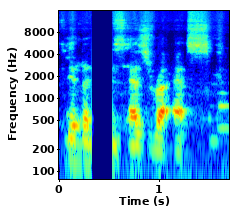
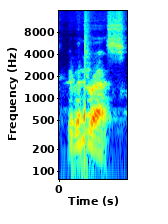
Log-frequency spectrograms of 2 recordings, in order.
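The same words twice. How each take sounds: First: It is said at a normal pace. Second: It is said quickly.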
